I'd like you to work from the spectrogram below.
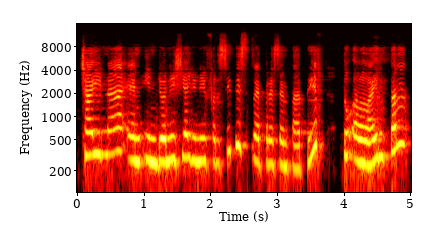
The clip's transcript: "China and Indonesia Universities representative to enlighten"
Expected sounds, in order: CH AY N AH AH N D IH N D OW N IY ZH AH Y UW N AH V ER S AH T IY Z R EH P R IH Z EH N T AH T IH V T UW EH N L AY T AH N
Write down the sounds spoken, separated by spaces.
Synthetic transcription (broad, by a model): CH AY N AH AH N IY N D OW N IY S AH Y UW N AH F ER S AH T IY S R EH P R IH S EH N T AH T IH F T UW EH L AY T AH N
